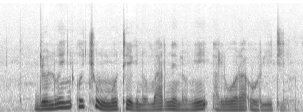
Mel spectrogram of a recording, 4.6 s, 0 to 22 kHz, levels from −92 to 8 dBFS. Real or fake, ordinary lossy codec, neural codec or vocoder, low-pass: fake; none; autoencoder, 48 kHz, 128 numbers a frame, DAC-VAE, trained on Japanese speech; 19.8 kHz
